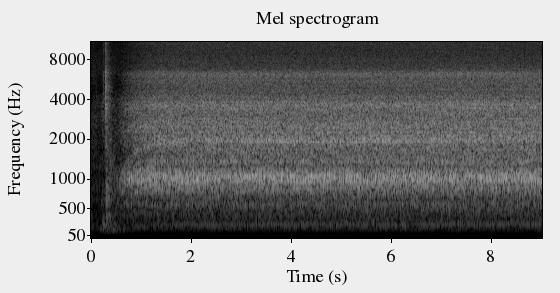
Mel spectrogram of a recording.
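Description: A hair dryer blows steadily and loudly at close range to dry paint on a carved wooden caricature letter opener, starting with a short click and then holding an even, unbroken roar with no talking.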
